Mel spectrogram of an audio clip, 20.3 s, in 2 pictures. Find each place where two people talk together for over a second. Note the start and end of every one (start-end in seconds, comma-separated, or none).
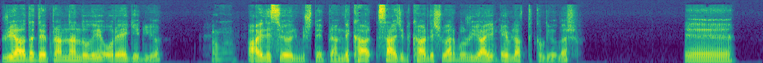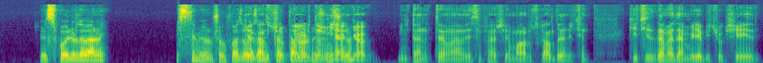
13.4-14.9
